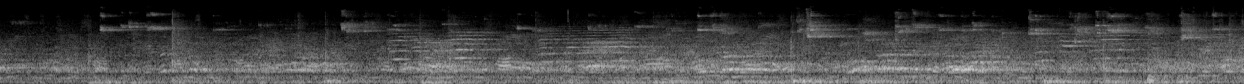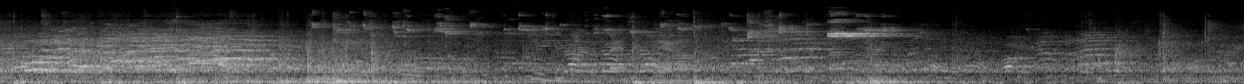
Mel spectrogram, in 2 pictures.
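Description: Crowd in an echoing school gym talking and calling out during a basketball game, with the basketball bouncing on the hardwood court. The crowd noise swells in the middle of the stretch.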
